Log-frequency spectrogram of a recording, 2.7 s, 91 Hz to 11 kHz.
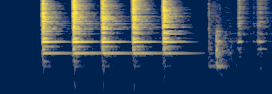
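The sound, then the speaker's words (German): A thin stone slab, about 16 to 17 mm thick, struck five times in a steady rhythm, each hit ringing with a clear, bright tone that fades, followed by three softer, duller taps. “Ja, ich habe jetzt drei verschiedene Steinplatten hier, dann können Sie mal den Ton hören. Das ist jetzt einmal eine dünne Platte”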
